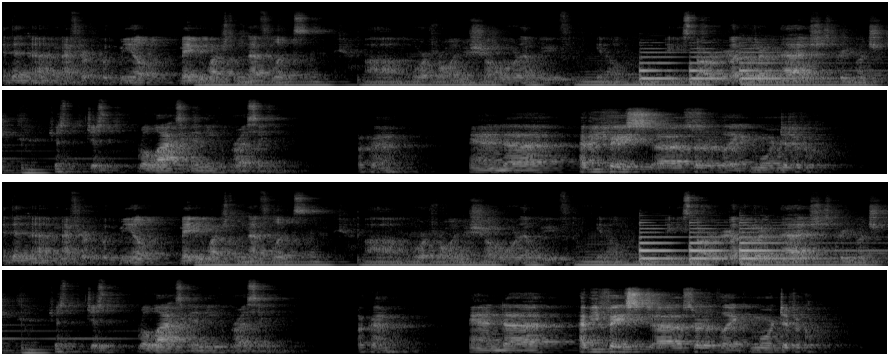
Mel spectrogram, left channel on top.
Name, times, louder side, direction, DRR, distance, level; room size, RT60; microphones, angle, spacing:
voice 1, 0.0-1.5 1.8-3.0 3.3-5.7 5.9-9.9 10.2-11.6, equal, ahead, -5 dB, 5.8 m, -39 dB
Musical instrument, 1.9-9.5, right 1 dB, 20° right, 0.8 m, -45 dB
sound 1, 6.4-8.8, right 4 dB, 55° right, 1.5 m, -33 dB
voice 2, 7.2-7.8 12.4-12.8 13.5-14.3 14.6-17.0, right 3 dB, 40° right, -2 dB, 4.3 m, -34 dB
29.0 x 24.0 x 4.5 m, 1.1 s
head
